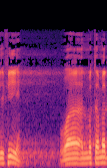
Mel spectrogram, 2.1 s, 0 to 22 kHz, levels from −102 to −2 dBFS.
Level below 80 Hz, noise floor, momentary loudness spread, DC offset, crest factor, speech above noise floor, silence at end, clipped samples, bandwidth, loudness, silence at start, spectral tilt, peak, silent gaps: -56 dBFS; -41 dBFS; 21 LU; under 0.1%; 18 dB; 21 dB; 0 s; under 0.1%; 10.5 kHz; -20 LUFS; 0 s; -5 dB/octave; -4 dBFS; none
